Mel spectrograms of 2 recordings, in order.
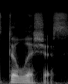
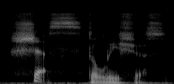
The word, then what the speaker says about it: delicious: It is spelled C-I-O-U-S, but we pronounce it with a soft sound. Shus. Delicious.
